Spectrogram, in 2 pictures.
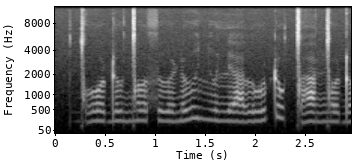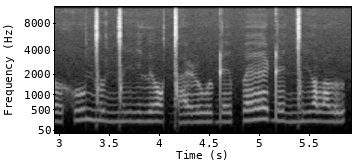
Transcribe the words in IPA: ɡ͡ǀ o ɖ ɯ ŋ͡ǀ ɤ s ɯː ɳ ɯ ʎ ɯ lʲ a l u ʈ u ɡ͡ǀ a ŋ͡ǀ o ɖ ɤ x u ŋ͡ǀ ɯ ŋ͡ǀ iː lʲ ɔ ɡ͡ǀ a ɭ u ɖ e p ɛː ɖ e ŋ͡ǀ i lˠ ɯ

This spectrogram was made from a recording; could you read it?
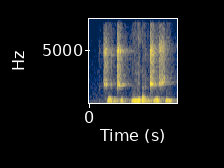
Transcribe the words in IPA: t͡ʃ œ d͡ʒ o kʷ i ɾ ɐ d͡ʒ ʏ ʃ i

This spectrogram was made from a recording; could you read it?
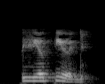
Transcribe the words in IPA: vʲ ʌ ʊ̯ pʲ ɵ d

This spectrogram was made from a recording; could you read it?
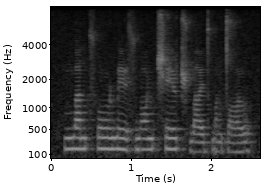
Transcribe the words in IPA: n̪ w a˥ n t͡sʰ o˥ ʊ̯ ɻ w e˥˩ ɪ̯ s w ɑ˥ ŋ ʈ͡ʂʰ e˥ ɪ̯ ʈ͡ʂʰ w a˧˥ ɪ̯ t̪ʰ w ɑ˧ ŋ t̪ ɑ˧˥ ʊ̯

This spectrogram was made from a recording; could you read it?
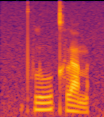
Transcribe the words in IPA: pʰ l uː˦˥ kʰ l a˨˩ m

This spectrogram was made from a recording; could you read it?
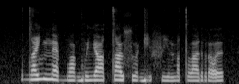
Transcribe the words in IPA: dˤ i ʎ n æ b ɒ ɡ u lʲ u ə̯ tˤ i sʷ a ɡ i f i m ɒ tˤ lˠ u r ɔ ə̯

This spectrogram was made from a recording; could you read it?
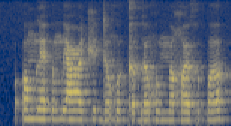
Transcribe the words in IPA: ʔ ɔ m l ɛ ʔ ɵ m e ʕ œ t͡ʃ ɵ d ɵ χʷ e kʼ ʌ ɡ œ χʷ œ m œ χ œ x ɵ p ʌ

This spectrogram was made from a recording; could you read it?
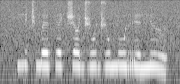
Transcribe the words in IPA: nʲ e t͡ʃ m e k e t͡ʃ ə d͡ʒ u d͡ʒ u m u rʲ e nʲ ɨ

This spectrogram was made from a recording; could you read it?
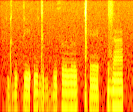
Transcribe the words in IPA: dʱ u˨ k e˨ ʔ u˧ d ə˨ bʱ u˧ θ ɤ˦ l ɤ˦ l ǀʰ ɛ˧ | z a˦

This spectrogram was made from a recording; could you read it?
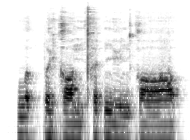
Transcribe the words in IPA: w ʊ˥ k̚ p ɵ˨ ɥ k ɔː˨ n pʰ ɵ˧ t̚ n̪ yː˨˩ n k ɔː˨˧

